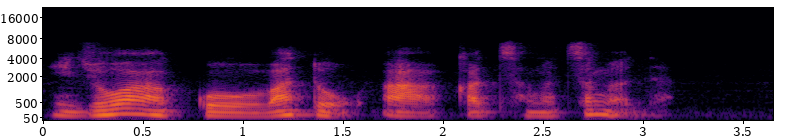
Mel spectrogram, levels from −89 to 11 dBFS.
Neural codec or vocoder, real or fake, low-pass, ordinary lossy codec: codec, 16 kHz in and 24 kHz out, 1 kbps, XY-Tokenizer; fake; 7.2 kHz; Opus, 32 kbps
